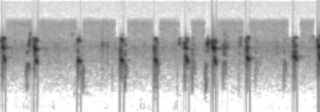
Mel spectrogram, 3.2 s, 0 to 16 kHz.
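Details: Osprey at an artificial nest in Pohjois Satakunta, Finland, recorded by nest camera on 6 July 2023 around 12.31; sharp, high whistled notes, often doubled, repeated roughly every third of a second throughout.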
